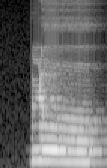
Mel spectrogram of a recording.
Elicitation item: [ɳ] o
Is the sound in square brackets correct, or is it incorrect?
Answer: correct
